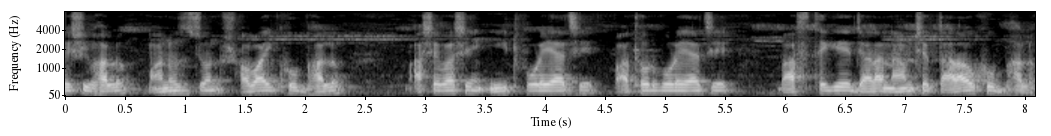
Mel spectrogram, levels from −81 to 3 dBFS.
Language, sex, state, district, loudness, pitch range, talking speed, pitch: Bengali, male, West Bengal, North 24 Parganas, -20 LUFS, 100-110 Hz, 150 wpm, 110 Hz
